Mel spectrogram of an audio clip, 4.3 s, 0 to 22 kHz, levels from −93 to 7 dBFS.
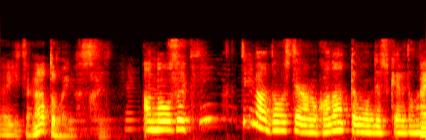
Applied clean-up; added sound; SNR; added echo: neural mask model DeepFilterNet 3.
